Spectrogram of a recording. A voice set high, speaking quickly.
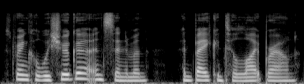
No: high, 195 Hz; average, 195 wpm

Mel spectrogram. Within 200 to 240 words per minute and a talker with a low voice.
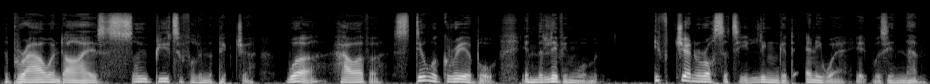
No: average, 160 wpm; low, 105 Hz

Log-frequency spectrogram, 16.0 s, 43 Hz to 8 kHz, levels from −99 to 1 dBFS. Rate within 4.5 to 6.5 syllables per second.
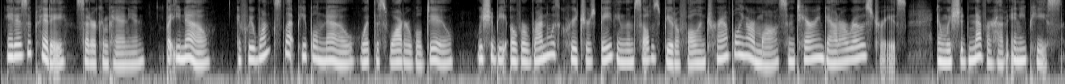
Yes: 4.7 syllables/s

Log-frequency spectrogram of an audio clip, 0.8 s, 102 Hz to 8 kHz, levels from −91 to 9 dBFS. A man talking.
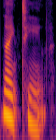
No: female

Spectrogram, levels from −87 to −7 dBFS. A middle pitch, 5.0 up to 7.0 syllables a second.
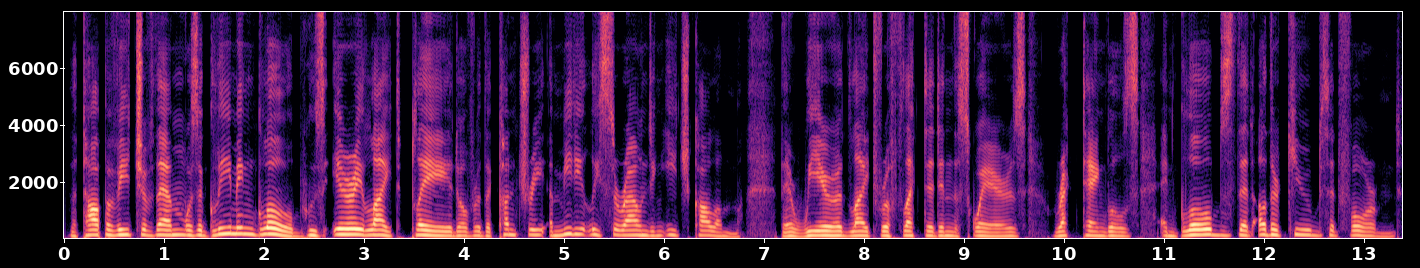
No: medium, 155 Hz; 4.8 syllables/s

